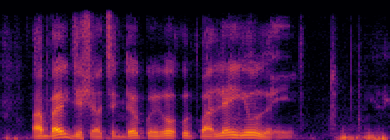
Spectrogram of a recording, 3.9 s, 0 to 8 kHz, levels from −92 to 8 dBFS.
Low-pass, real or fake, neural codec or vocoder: 7.2 kHz; fake; codec, 16 kHz, 0.8 kbps, ZipCodec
